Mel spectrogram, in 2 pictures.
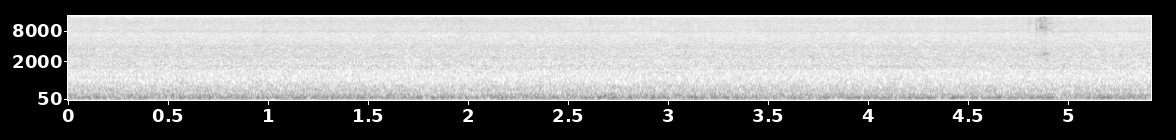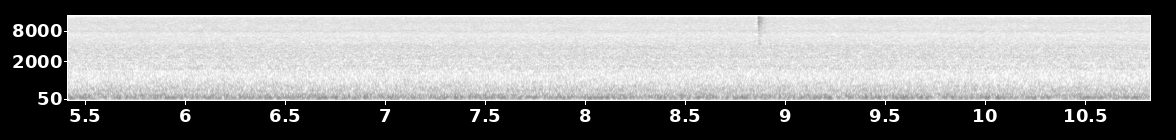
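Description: Steady cockpit noise of an Airbus A321 airliner descending on final approach: an even low rumble of airflow and engines heard from inside the flight deck.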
